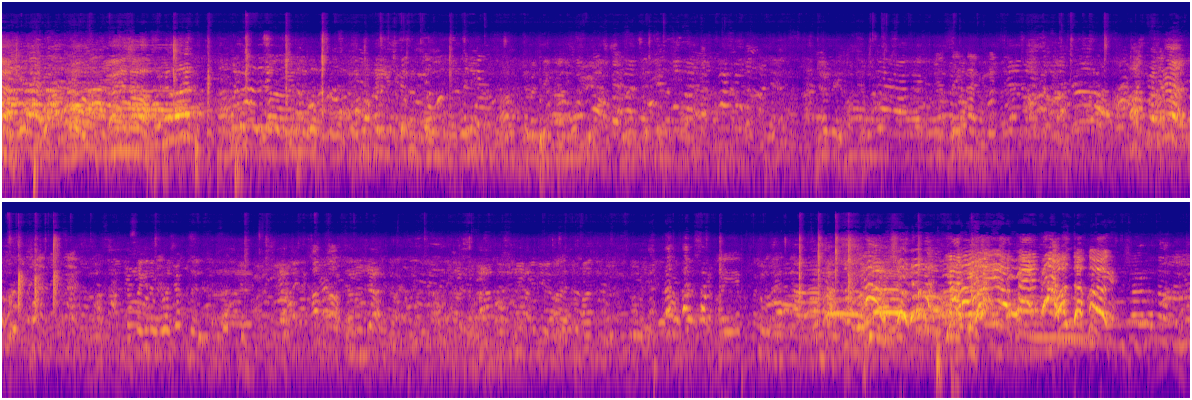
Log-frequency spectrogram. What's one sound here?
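Men talk close by.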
